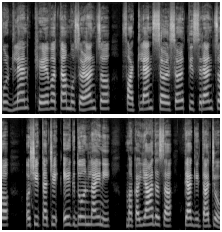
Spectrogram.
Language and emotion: Goan Konkani, neutral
